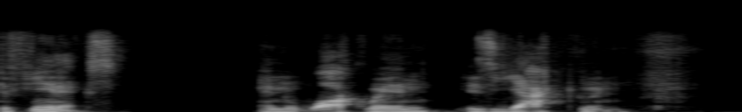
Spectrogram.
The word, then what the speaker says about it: Joaquin: And Joaquin is Jachin. They're both spelled with silent J's.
